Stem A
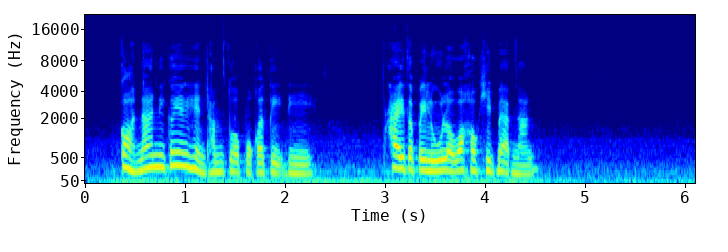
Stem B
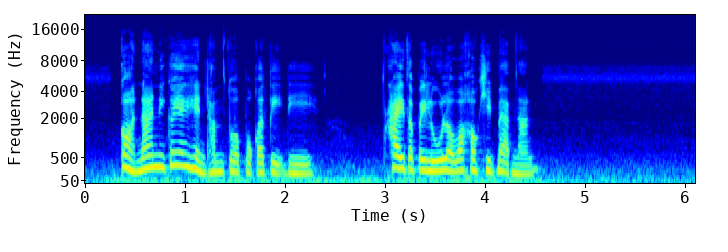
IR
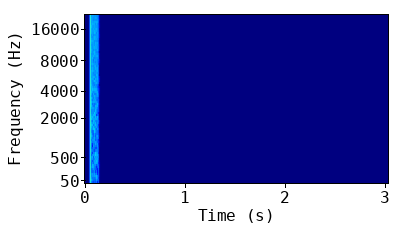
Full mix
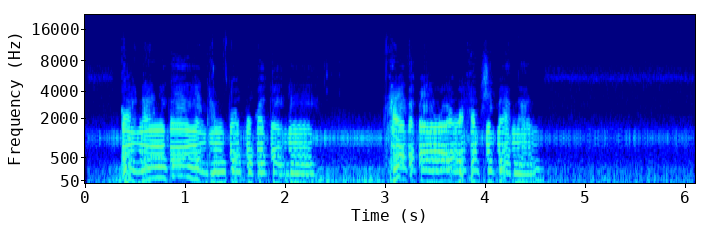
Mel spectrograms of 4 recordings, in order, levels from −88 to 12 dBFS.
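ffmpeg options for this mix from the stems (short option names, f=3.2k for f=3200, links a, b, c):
-filter_complex "[0:a]aeval=exprs='val(0)*sin(2*PI*1100*n/s)':c=same,volume=0.5dB[a];[1:a]acompressor=threshold=-34dB:ratio=3,adelay=21,volume=-3.5dB,asplit=2[b][c];[c]volume=-8dB[d];[2:a]atrim=start_sample=2205[e];[d][e]afir=irnorm=-1:irlink=0[f];[a][b][f]amix=inputs=3:normalize=0,tremolo=f=190:d=0.947,acompressor=threshold=-41dB:ratio=2"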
